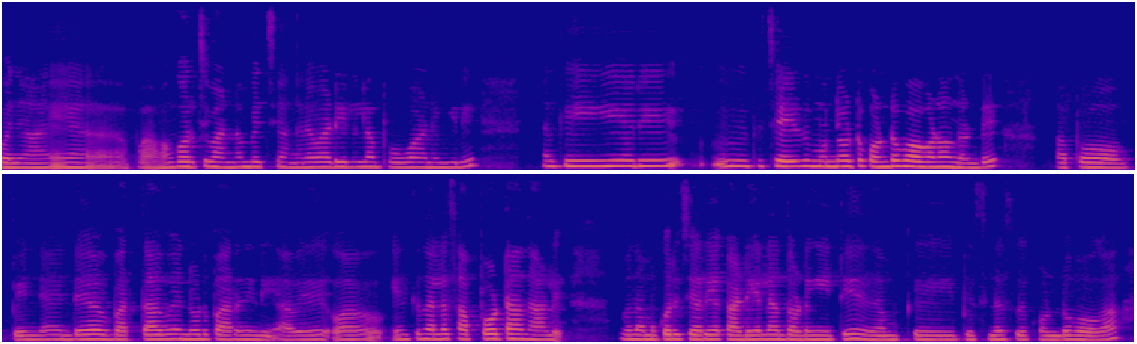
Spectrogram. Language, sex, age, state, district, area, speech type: Malayalam, female, 30-45, Kerala, Kannur, rural, spontaneous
